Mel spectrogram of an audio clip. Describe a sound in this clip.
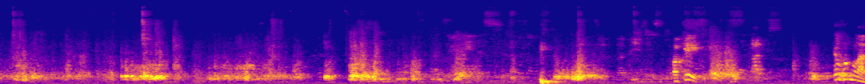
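A middle-aged man speaks steadily through a headset microphone in a room with a slight echo.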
